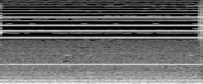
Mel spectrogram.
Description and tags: Quick Tune electronic guitar tuner made in china recorded with a cheap Radio Shack clipon condenser mic. G.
